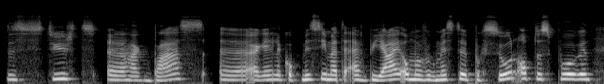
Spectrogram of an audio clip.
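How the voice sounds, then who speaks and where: Woman co-host, rambling recap, mellow, dull lo-fi sound. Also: on the high side, fairly even intonation, moderate pace. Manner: rambling, self-correcting with many fillers. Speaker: podcast co-host recapping episodes. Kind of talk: casual chat.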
